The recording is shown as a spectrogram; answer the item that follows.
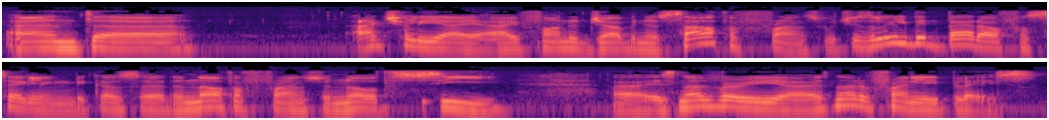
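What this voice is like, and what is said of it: French accent. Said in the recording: “I'm originally from France, as you can tell by my accent, probably.”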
